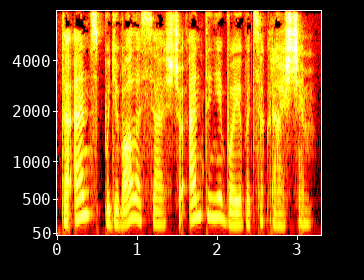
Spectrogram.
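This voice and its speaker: A woman reading a classic novel aloud as an audiobook narrator, in a measured, expressive way. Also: on the low side, no room sound, studio quality. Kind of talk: scripted literary narration.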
